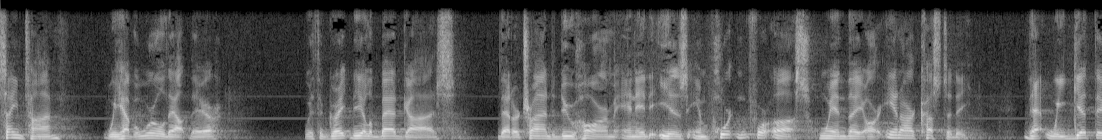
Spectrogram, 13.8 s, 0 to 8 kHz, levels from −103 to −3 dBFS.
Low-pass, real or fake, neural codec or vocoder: 7.2 kHz; real; none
